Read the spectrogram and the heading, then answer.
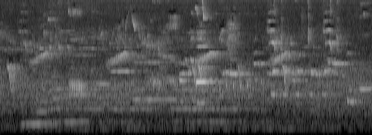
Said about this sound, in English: And lots of sort of natural bird sounds to create a bit of a vibe.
